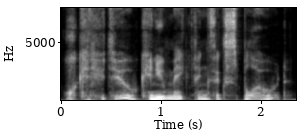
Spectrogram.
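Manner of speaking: put-on soft, hushed kid's question; small, soft voice full of curiosity; awed child. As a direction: ask quietly, like a fascinated small child.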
